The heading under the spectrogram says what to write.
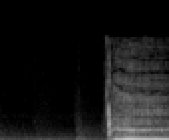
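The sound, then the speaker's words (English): A sudden, sharp gasp from a voice after a brief quiet moment, the breathy intake catching into a short, loud, drawn-out voiced exclamation. “Gasp.”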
